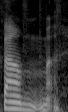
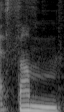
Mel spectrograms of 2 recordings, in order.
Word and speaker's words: thumb: of this word no I actually only pronounce the M the thumb the thumb yeah I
